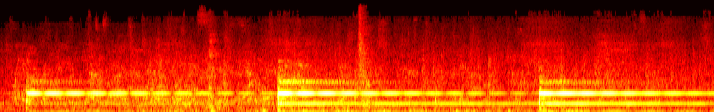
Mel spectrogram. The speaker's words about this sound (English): I love big bells.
